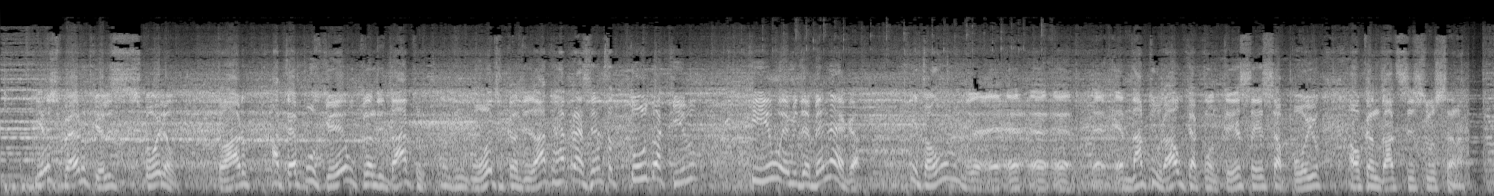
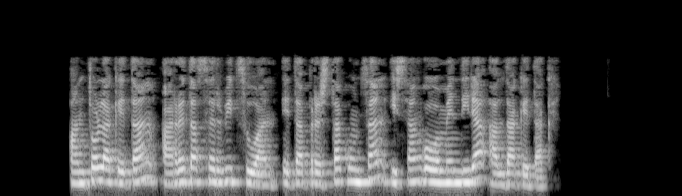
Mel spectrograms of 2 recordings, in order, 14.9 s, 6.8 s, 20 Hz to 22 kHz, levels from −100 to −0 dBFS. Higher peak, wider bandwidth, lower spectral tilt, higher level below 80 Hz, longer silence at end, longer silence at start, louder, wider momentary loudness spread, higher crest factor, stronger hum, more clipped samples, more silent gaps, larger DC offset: about the same, -2 dBFS vs 0 dBFS; first, 15 kHz vs 8 kHz; second, -2.5 dB/octave vs -4.5 dB/octave; about the same, -60 dBFS vs -64 dBFS; second, 0 s vs 1.3 s; second, 0 s vs 0.7 s; about the same, -16 LUFS vs -16 LUFS; second, 3 LU vs 8 LU; about the same, 16 dB vs 16 dB; neither; neither; neither; neither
